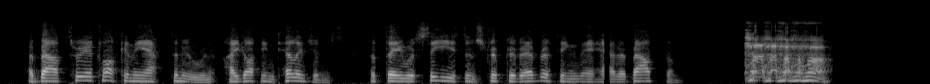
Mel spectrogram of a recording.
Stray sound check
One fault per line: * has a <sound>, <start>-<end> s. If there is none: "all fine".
* has a dropout, 6.0-6.1 s
* has a cough, 7.4-8.3 s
